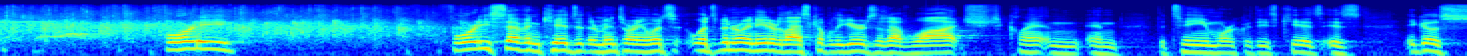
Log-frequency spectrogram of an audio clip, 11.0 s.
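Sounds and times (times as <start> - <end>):
church audience applauding and cheering: 0.0 - 4.0
speech: 1.2 - 1.8, 3.4 - 11.0.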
